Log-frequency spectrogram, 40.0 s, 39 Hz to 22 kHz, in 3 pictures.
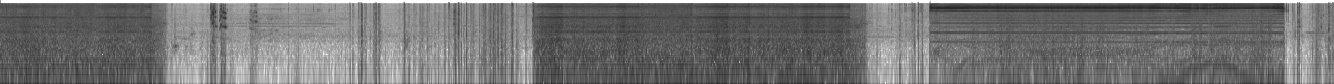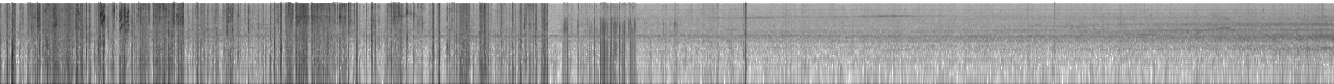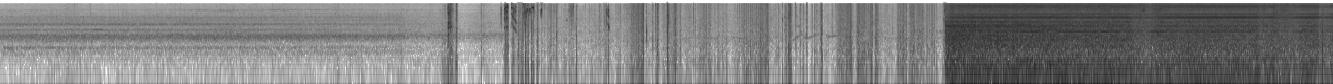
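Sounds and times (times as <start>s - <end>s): hissing bursts: 0.0s - 2.3s, 4.8s - 8.7s, 9.3s - 12.9s, 33.6s - 40.0s
high whistle: 9.3s - 12.9s.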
